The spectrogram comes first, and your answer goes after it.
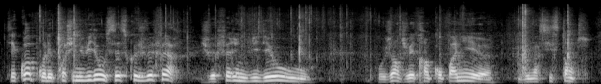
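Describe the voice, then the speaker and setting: A young man chatting casually to his viewers in a fast-food review vlog, slangy and playful. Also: a little high, warm tone, a little hiss or hum.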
